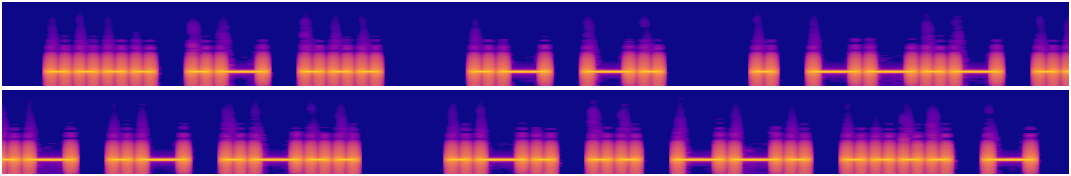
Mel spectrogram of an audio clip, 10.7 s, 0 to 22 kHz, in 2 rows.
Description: Morse code, heard as a keyed tone, about 17 wpm, 700 Hz. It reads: HAS AN EQUAL RIGHT
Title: Sentences from Top 1400 Words 17wpm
